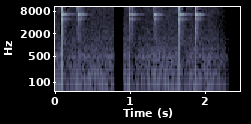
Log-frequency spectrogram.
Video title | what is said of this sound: IDENTIFY REAL VS FAKE JADE - Nephrite and Jadeite Jade Treatments and Simulants | you won't get the beautiful ping sound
